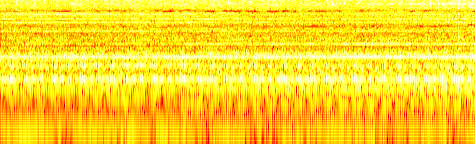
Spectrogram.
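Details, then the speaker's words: Hydraulic pump with inlet restricted: steady whine with gravelly crackle as vapor cavities implode on the discharge side, cavitation. "Take note of the change in sound that the pump is now making. This agitated sound is created by those now vapor-filled cavities making their way to the discharge side of the pump, forced to implode on their way out."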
